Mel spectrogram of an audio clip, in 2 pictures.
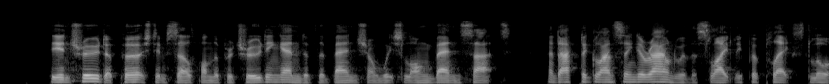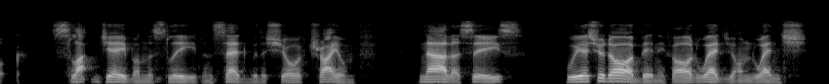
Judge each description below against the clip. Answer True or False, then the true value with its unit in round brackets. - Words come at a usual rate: True (195 wpm)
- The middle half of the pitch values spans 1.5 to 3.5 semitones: False (4.0 semitones)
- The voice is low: True (95 Hz)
